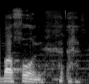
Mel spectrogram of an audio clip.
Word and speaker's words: Byfuglien: it was correct ok i pronounce it Byfuglien ok good but sometimes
